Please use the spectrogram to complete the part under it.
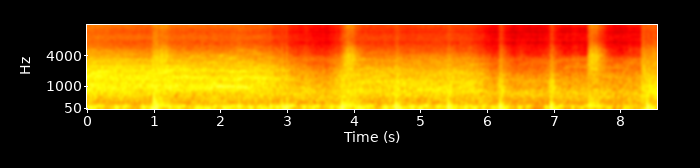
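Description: A ball is kicked with dull thumps, again and again.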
